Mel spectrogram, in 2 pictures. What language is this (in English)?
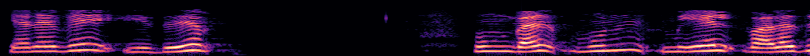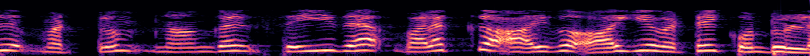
Tamil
